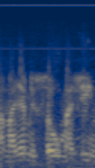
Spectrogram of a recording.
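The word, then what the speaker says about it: Miami Sound Machine: Tremendo que tocaba con la Miami Soul Machine, no sé si lo pronuncio sí, bien.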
